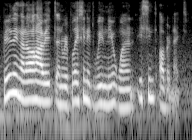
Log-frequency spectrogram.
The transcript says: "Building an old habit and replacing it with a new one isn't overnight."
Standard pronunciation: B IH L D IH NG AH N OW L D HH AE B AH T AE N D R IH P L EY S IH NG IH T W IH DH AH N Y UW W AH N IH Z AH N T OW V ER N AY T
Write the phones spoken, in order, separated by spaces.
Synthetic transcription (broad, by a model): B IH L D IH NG AH N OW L HH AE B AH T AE N R IH P L EY S IH NG IH T W IH DH N Y UW W AH N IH S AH N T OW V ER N AY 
